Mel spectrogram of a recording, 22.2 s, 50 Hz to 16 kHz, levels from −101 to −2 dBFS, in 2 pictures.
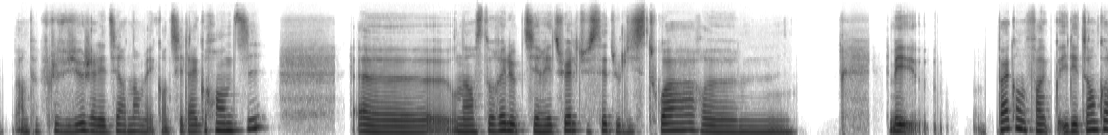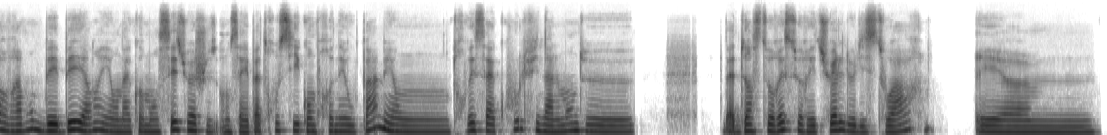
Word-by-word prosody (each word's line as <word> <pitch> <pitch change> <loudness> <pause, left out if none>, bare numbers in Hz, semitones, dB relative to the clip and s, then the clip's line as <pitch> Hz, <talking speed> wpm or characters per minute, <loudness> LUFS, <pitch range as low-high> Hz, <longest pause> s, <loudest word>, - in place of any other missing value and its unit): un 205 - -4
peu 170 +1 -10
plus 180 +2 -7
vieux, 170 +4 +1
j'allais 170 -3 +2
dire, 170 +2 -3
non, 175 0 -2
mais 165 - -5
quand 80 0 -7
il 170 - -3
a 170 - +1
grandi, 195 +7 +1 1.0
heu, 155 -2 +1
on 170 - 0
a - - +3
instauré 170 +3 +2
le 185 - +5
petit 180 -1 -1
rituel, 170 +3 +2
tu 190 -3 -9
sais, 190 +3 +1
du 180 -2 -5
l'histoire. 195 +4 0
Hem, 155 -1 -2 1.0
mais, 90 0 +4
heu, - - -12 0.8
pas 230 +2 +5
que 250 - -2
enfin 200 -6 +2
q - - -20
il 170 +2 0
était 180 +3 +2
encore 215 0 +3
vraiment 180 +5 0
bébé 195 +2 +6
hein, 185 +3 0
et 190 -4 0
on 160 -1 0
a 160 - -1
commencé 165 +5 0
tu 210 -1 -4
vois, 195 - +5
je 185 -4 -4
on 160 - -3
savait 155 0 -1
pas - - -1
trop 195 - -7
s'il 190 -1 0
comprenait 175 0 -1
ou 170 - -1
pas, 200 +10 -1
mais 215 -8 +3
on 160 -1 -2
trouvait 190 +6 -1
ça 190 -2 0
cool 225 +5 -6
finalement 180 -4 0
de 165 -3 0 0.9
bah - - +2
d'instaurer 180 +3 +1
ce 210 -2 -3
rituel 170 +4 +1
de 180 - -1
l'histoire, 160 +5 -2 0.5
et 165 -1 +2
hem 155 -1 -1
170 Hz, 180 wpm, -23 LUFS, 160-195 Hz, 1.0 s, bébé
